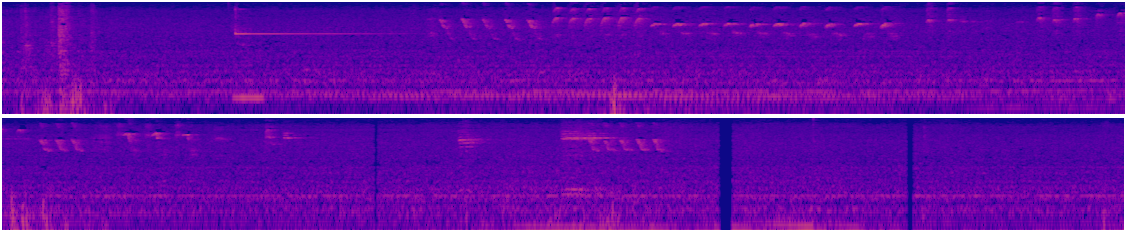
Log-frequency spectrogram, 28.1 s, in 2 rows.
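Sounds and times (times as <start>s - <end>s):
low steady hum: 0.0s - 28.0s
bird chirping: 3.2s - 17.9s, 21.0s - 22.4s.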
